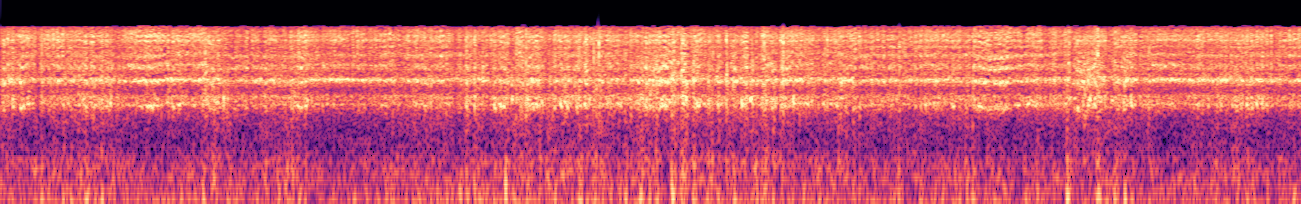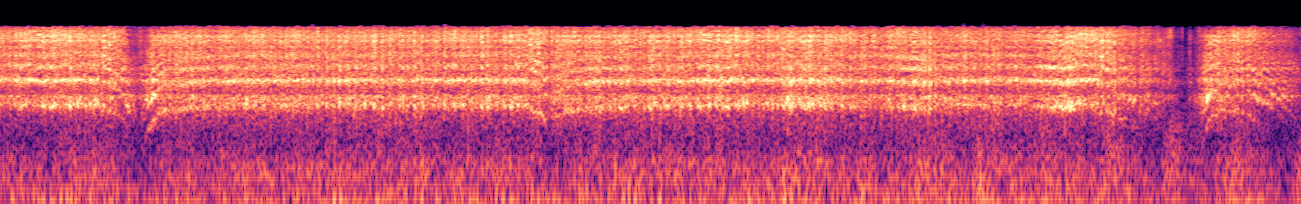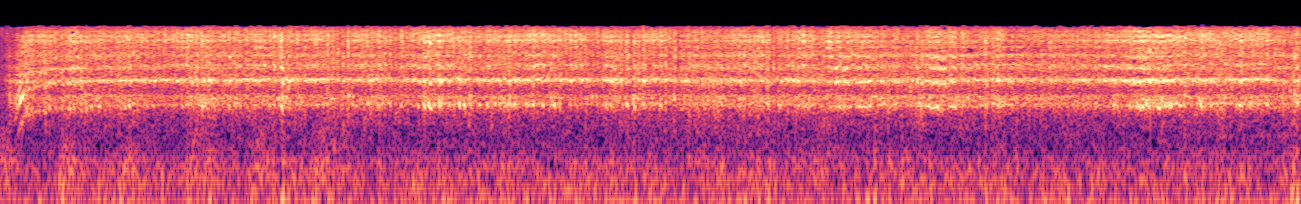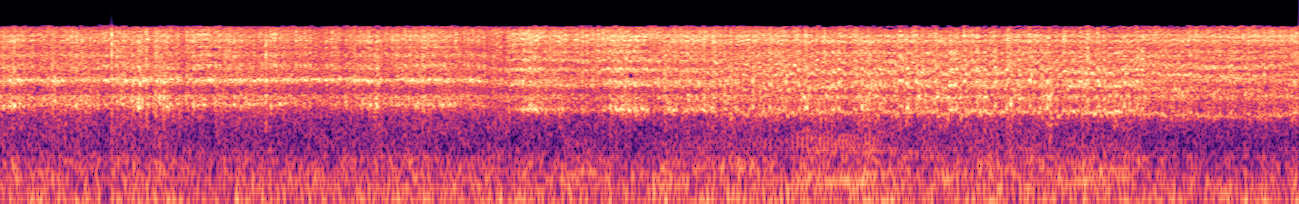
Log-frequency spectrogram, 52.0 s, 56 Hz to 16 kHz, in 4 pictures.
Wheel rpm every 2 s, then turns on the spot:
230, 230, 230, 230, 230, 230, 230, 160, 230, 210, 230, 220, 70, 150, 230, 230, 230, 230, 230, 230, 230, 230, 210, 180, 160, 160.
none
